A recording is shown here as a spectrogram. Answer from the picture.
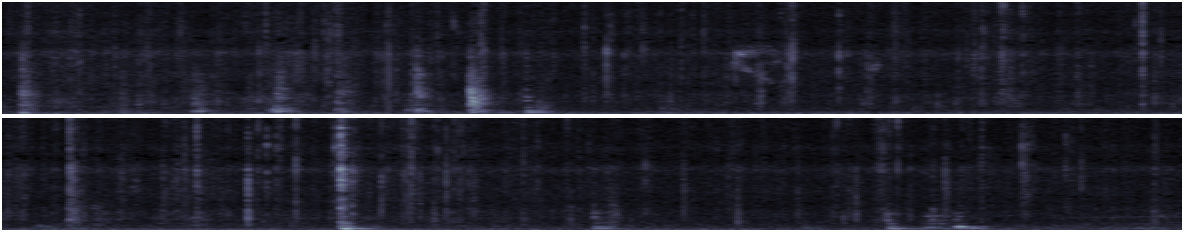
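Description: Rice-flour roti frying in oil in a pan: a faint sizzle with scattered crackles and pops from the hot oil. Occasional light clicks from a metal spatula on the pan, the loudest about three quarters of the way through.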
